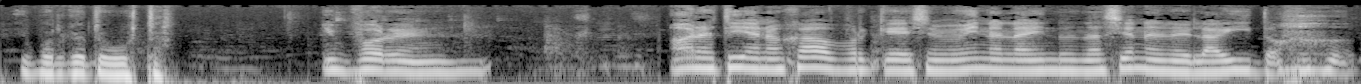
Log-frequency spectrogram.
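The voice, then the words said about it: Man's voice for a character. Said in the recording (Spanish): “voz de hombre.”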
